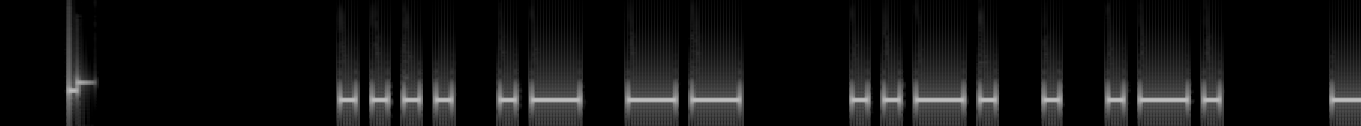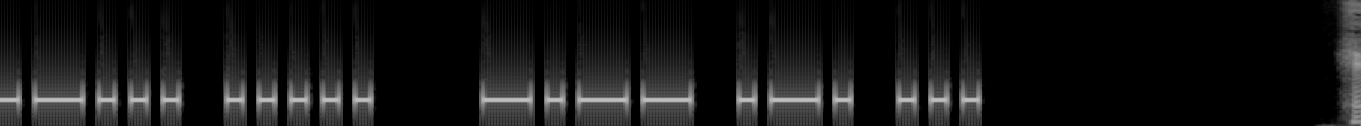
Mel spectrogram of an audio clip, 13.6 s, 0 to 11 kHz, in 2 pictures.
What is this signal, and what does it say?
Morse code, heard as a keyed tone, about 15 wpm, 700 Hz. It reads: HAM FER 75 YRS
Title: K1USN SST QSO Practice 15wpm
